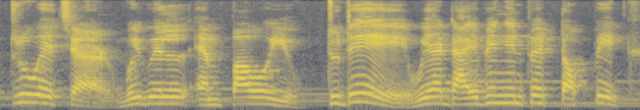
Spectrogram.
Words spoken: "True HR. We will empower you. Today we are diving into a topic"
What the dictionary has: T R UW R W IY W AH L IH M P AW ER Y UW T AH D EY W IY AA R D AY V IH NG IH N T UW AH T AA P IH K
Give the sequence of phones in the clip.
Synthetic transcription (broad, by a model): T R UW R W IY W AH L IH M P AW ER Y UW T AH D EY W IY AA R D AY B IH NG IH N T UW AH T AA P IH K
